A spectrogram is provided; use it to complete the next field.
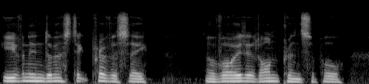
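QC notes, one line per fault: Throughout: clock drift between sender and receiver. The sender's clock runs fast, by about four percent. Audio arrives a little quicker than this end plays it out. The jitter buffer keeps filling, so the receiver must throw away short pieces to keep the delay in check. The result is a faint unsteadiness in the speech timing rather than one clear break. The audio sits at 12 kHz bandwidth, consistent with an Opus call path.
0.29–3.69 s: repeated timing corrections. Small cuts recur across this span, all in the same direction and unevenly spaced. Each removes only a sliver of speech, so it comes across as a slight hiccup or a brief rushed moment. Together they make the speech play at about 104 percent of its natural pace. The rhythm sounds a touch hurried and uneven, as the receiver keeps trimming to stay in step.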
